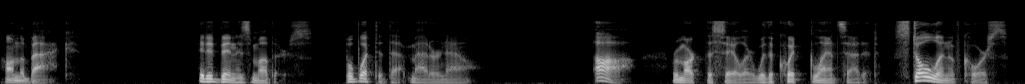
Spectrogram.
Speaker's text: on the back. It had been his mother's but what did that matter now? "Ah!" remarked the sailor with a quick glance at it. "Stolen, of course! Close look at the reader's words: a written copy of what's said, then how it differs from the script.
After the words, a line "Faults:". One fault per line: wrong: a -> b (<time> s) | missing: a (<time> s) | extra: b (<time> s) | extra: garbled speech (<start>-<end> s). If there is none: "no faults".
on the back. It had been his mother's but what did that matter now? "Ah!" remarked the sailor with a quick glance at it. "Stolen, of course!
Faults:
no faults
